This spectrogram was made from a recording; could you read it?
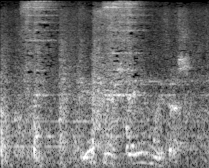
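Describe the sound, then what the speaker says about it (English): The Magic Kingdom railroad train rumbles and squeals as it slows to a stop, with steady rolling wheel noise close by and voices faintly mixed in. "Please stay seated until our train comes to a complete stop."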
